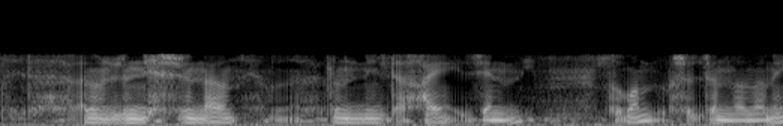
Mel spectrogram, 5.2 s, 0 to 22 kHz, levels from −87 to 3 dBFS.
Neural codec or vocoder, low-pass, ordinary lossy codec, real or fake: autoencoder, 22.05 kHz, a latent of 192 numbers a frame, VITS, trained on many speakers; 3.6 kHz; none; fake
